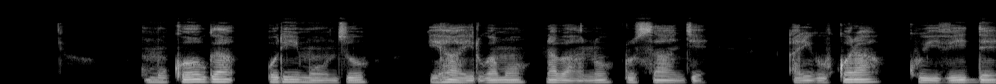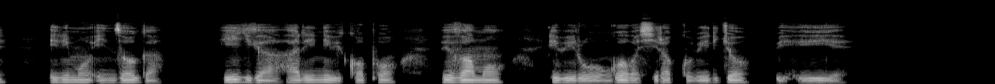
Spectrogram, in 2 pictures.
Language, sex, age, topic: Kinyarwanda, male, 25-35, finance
